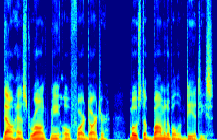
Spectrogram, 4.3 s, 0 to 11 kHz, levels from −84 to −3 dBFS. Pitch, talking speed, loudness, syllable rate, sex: 85 Hz, 150 wpm, -20 LUFS, 4.8 syllables/s, male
